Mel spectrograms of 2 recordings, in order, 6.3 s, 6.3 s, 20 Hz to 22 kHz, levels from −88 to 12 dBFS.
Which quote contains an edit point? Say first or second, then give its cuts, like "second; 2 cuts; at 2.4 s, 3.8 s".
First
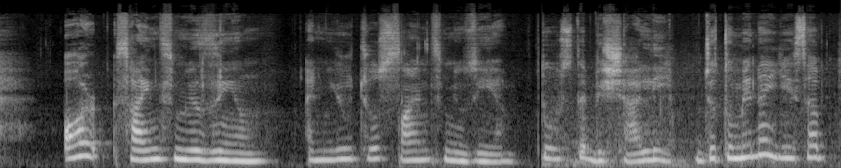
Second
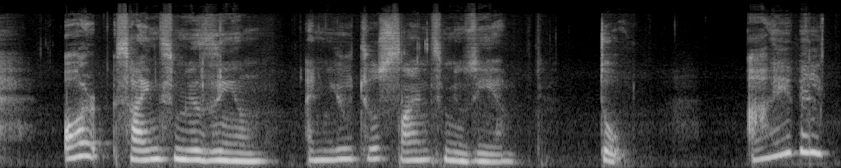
first; 1 cut; at 4.1 s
